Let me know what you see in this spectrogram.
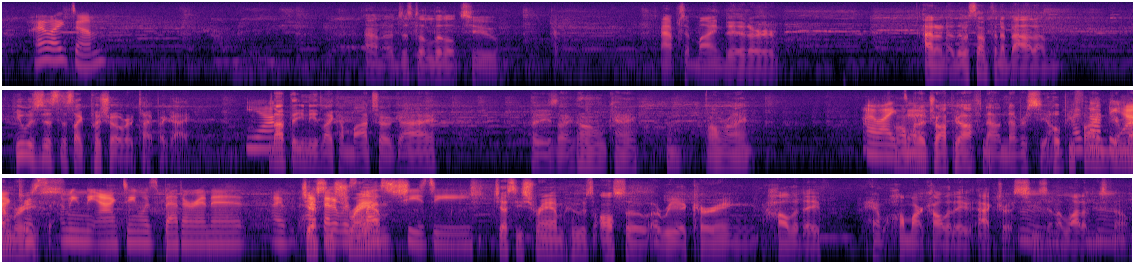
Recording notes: This episode was recorded on a warm winter's night in Tampa, Florida at The Pour House.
